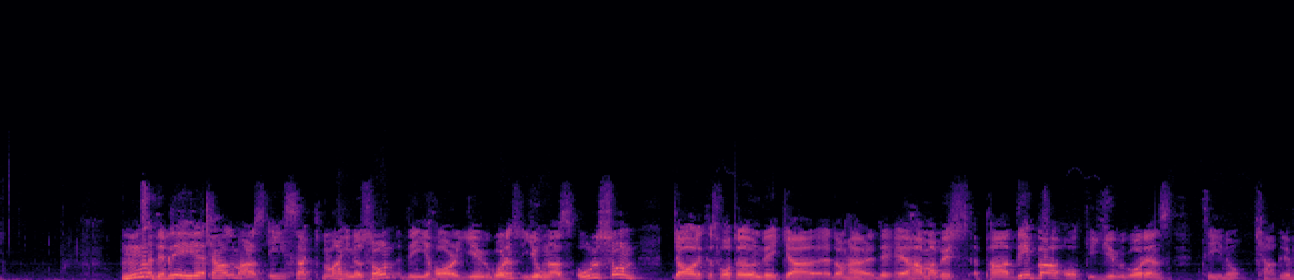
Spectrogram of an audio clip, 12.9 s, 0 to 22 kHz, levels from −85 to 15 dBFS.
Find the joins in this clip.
0:02.0
0:06.6

